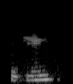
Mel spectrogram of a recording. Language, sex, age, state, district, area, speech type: Urdu, female, 18-30, Uttar Pradesh, Aligarh, urban, conversation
